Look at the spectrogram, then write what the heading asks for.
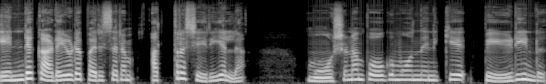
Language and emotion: Malayalam, fearful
